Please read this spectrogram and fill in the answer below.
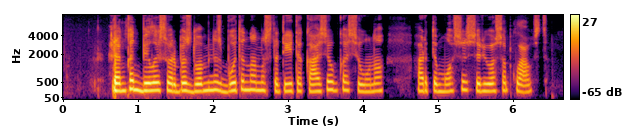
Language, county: Lithuanian, Marijampolė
